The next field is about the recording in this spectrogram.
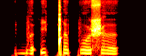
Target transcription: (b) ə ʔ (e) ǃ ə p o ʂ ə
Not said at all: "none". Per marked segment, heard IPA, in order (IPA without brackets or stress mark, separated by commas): b, i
